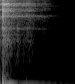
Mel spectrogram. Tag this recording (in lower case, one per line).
musical instrument
tambourine
percussion
music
